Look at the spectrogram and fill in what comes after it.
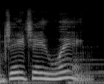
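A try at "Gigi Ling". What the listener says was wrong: you pronounce g like j and j like g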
